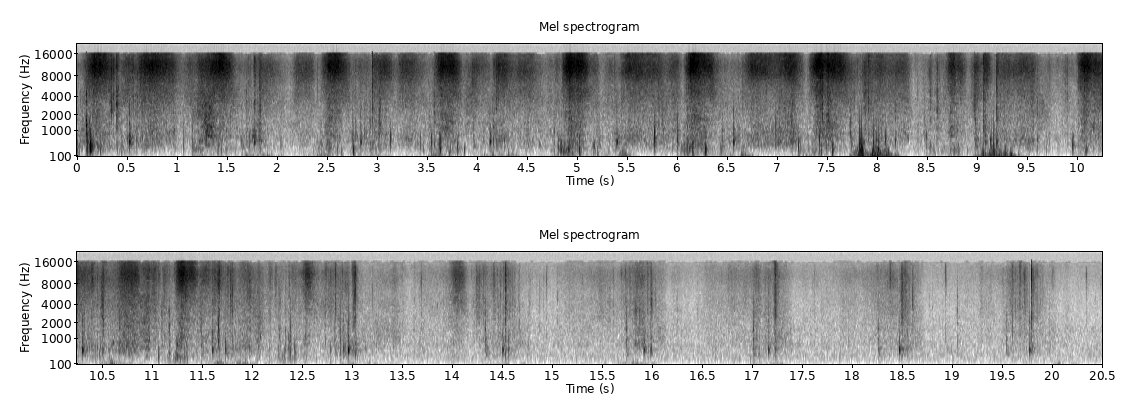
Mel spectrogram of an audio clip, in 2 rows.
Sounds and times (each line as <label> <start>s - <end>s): Canvas flapping against itself 7.5s - 8.2s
